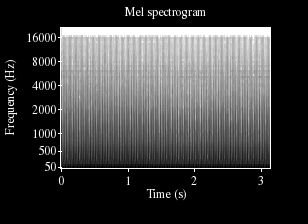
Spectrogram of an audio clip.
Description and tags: desktop sidefan notsure loop
A desktop fan, possibly with the electrical sound of the power supply caught as well. Recorded with an induction coil microphone.
field-recording, loop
